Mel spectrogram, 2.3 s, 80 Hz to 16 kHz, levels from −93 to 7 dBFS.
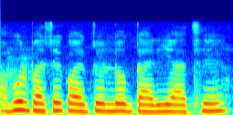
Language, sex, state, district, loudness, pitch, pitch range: Bengali, female, West Bengal, Cooch Behar, -14 LUFS, 225 Hz, 215-235 Hz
